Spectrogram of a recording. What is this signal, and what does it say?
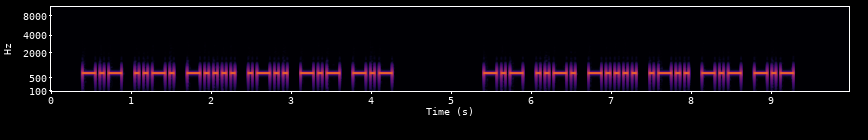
Morse code, heard as a keyed tone, about 22 wpm, 700 Hz. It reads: KF6LKK KF6LKK
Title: USA Call Signs - 6 Characters - Repeated 2x - 22wpm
